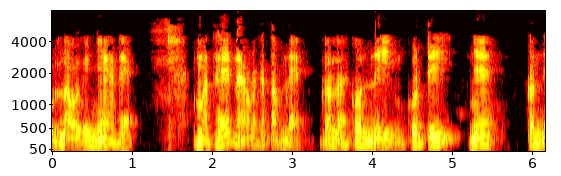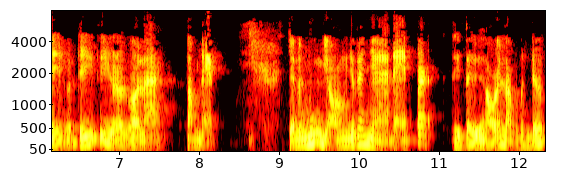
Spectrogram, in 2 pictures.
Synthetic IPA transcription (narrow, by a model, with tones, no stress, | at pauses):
ɗo˨˩jkaː˨˦jɲaː˨˩ɗɛ˨˩p̚ | maː˨˩t̪ʰe˨˦naː˨˩wlaː˨˩kaː˨˦jt̪ə˧mɗɛ̰˨˩p̚ɗɔ˨˦laː˨˩kɔ˨˦nḭ˧˨əmku˧˩ət͡ɕi˨˦ɲɛ˧ | kɔ˨˦nḭ˧˨əmku˧˩t͡ɕi˨˦t̪ʰi˨˩kːɗɔ˨˦ɣɔ̰˧˨jlaː˨˩ | t̪ə˧mɗɛ˨˩p̚ | t͡ɕɔ˧ne˧nmu˨˦ənzɔ̰˧˨nɲɨ̰˧˥kaː˨˦jɲaː˨˩ɗɛ˨˩p̚ʔa˨˦ | t̪ʰi˨˩t̪ɨ̰˧˨ɦo̰˧˩jlə˨˩wŋ͡mmï˨˩ŋ̟t͡ɕɨ˦˥ək̚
